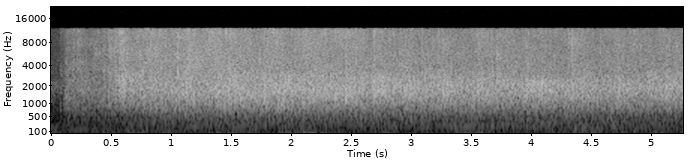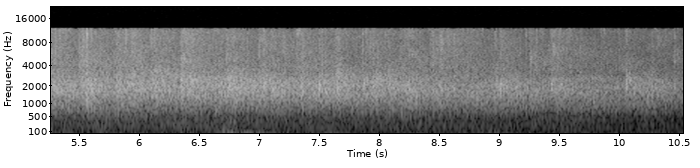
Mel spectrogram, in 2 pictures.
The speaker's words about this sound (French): Ces applaudissements viennent saluer la remise de l'épée par l'académicien Marc Fumaroli à René Girard, une épée de cour qui date du XVIIIe siècle.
